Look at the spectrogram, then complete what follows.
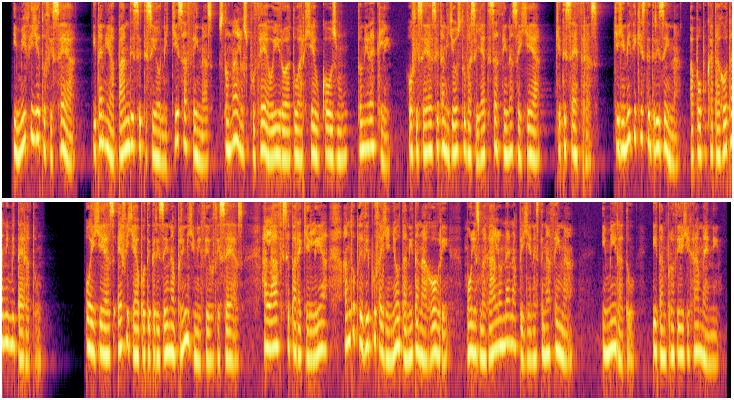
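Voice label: Greek, female, narration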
